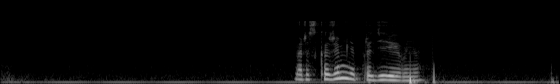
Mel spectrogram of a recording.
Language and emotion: Russian, neutral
